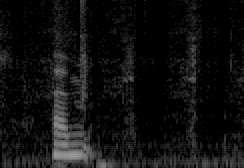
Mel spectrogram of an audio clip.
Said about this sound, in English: I've actually decided to draw you from the side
